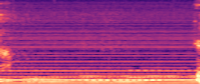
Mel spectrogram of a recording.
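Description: Steady electrical mains hum with a buzzing stack of even overtones, holding one pitch throughout.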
